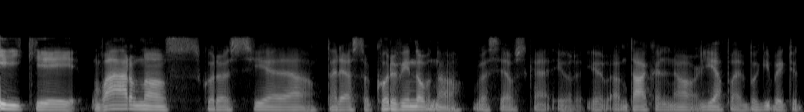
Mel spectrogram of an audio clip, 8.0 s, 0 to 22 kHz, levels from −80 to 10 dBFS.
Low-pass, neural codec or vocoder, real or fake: 5.4 kHz; codec, 24 kHz, 0.9 kbps, WavTokenizer, small release; fake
